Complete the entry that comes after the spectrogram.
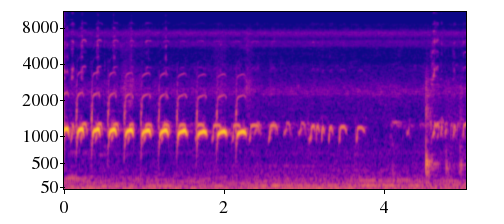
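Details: Clear-voiced local zebra dove whose song sets others answering: about eleven loud, evenly spaced cooing notes in quick succession, each a short hooked coo, followed by softer trailing notes and one sharp note near the end.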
